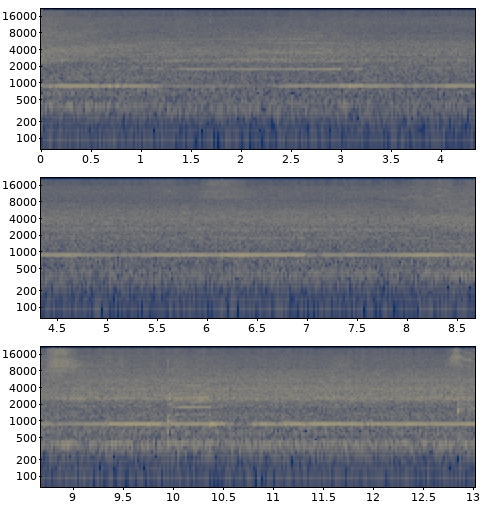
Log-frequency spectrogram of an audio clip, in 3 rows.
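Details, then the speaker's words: Four-pill (four-transistor) amplifier running lid on, screws not yet fitted: steady mid-pitched howl over the fan's airy rush from air flowing through the open screw holes; cooling fan air howl. "The air flowing through the screw holes is making it howl. Hello. Solid 500 bird with the lid on it. That would annoy me like crazy if I had to listen to that."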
